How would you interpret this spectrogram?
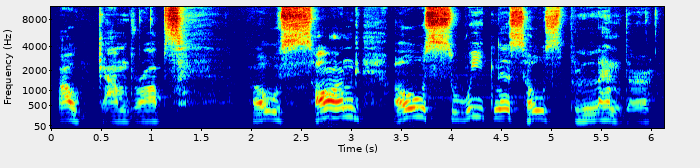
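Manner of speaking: slow, drawn-out hammy delight; savoring delight. Acted. Villain delights in the coming showdown, slow relish. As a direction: relish each word like a treat.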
